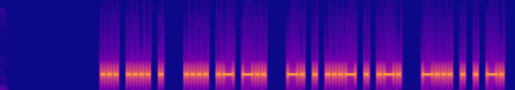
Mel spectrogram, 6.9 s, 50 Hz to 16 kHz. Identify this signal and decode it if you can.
Morse code, heard as a keyed tone, about 27 wpm, 700 Hz. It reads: SHE HAD NEVER BEEN
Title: Sentences from Top 1000 Words - Review Part 2 - 28wpm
